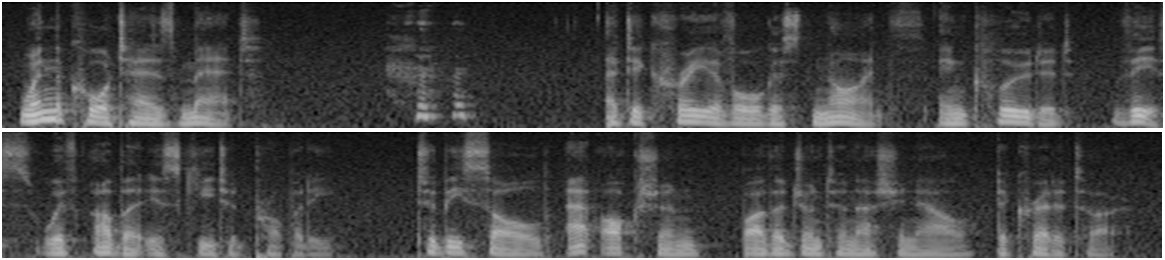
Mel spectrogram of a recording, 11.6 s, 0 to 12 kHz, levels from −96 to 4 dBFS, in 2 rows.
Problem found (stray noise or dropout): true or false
true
